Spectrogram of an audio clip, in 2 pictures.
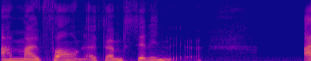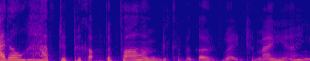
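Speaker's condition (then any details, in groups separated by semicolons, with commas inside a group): Dystonia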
